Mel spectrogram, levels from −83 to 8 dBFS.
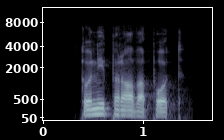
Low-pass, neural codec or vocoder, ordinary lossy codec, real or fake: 7.2 kHz; codec, 16 kHz, 4.8 kbps, FACodec; none; fake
